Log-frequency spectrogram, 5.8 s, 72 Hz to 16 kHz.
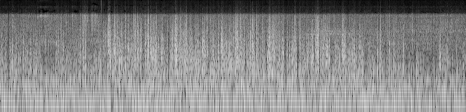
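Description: Wind buffeting the microphone over a Yamaha RX-135's two-stroke single-cylinder engine, which runs steadily as the motorcycle cruises at about 30–35 km/h.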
